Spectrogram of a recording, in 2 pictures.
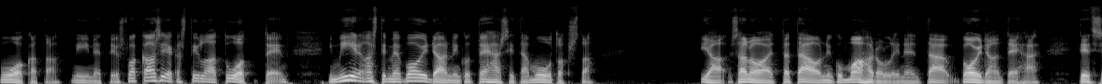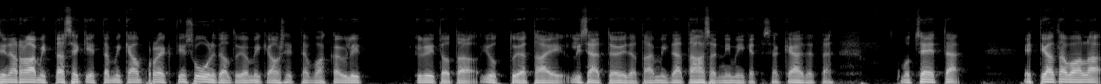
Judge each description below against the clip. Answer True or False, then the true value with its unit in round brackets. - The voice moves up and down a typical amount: True (3.5 semitones)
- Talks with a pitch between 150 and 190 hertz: False (95 Hz)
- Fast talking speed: True (165 wpm)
